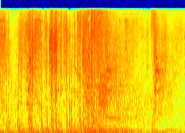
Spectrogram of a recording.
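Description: Explosions from an airstrike in a video game boom and rattle loudly and continuously, a dense, close barrage of blasts and debris with no pause.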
